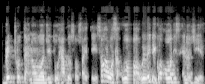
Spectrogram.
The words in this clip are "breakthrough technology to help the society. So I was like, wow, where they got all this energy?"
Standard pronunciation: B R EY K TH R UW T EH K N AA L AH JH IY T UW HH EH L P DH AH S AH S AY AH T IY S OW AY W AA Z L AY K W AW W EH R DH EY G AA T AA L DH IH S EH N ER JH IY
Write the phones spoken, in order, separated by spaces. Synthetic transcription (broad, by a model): B R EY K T R UW T EH K N AA L AH JH IY T UW HH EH P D AH S AH S AY AH T IY S OW AY W AA S L AY K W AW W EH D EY G AA T AA L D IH S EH N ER JH IY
